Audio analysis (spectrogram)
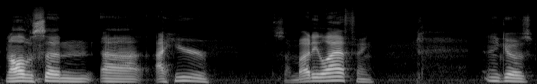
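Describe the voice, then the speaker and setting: A man telling a story on his vlog, halting and amused, laughing at himself as he goes. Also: a little high, fairly bright tone, clean tone, no echo. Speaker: YouTuber.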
